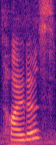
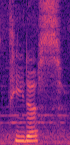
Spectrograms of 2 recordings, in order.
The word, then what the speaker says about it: Titus: Considering all English, it's spelled like Titus, but it's supposed to be said like Tetus.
